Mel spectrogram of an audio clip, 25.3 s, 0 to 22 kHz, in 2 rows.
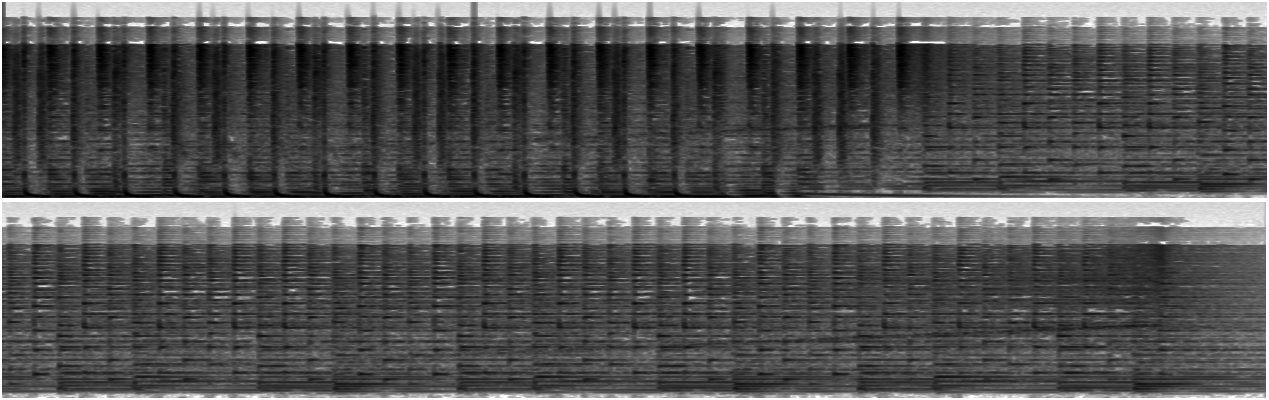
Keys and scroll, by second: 4.4 ctrl+[, 6.7 ctrl+c, 6.9 ctrl+v.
